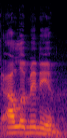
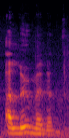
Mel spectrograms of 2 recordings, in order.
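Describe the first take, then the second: First: The word is said with five syllables. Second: The word is said with four syllables. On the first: The speaker calls it right. "But I prefer aluminium. Because that's the correct way to say it" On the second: The speaker calls it wrong. "Or as some say"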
